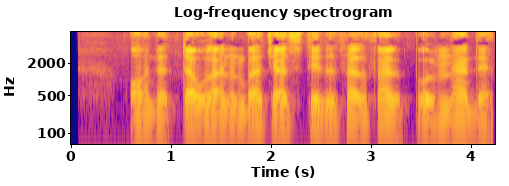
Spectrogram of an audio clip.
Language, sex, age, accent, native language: Uzbek, male, 18-24, Jizzax, Uzbek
